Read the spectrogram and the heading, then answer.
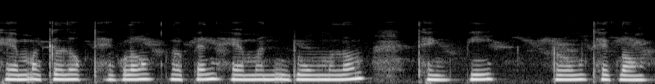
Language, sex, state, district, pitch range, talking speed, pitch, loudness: Karbi, female, Assam, Karbi Anglong, 220-230 Hz, 80 wpm, 225 Hz, -12 LUFS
